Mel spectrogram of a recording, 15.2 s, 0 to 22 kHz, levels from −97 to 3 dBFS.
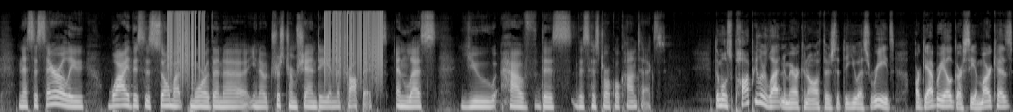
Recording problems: crackling; loud; at 2.5 s and at 5 s; 3 dB below the speech

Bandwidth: 14.5 kHz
